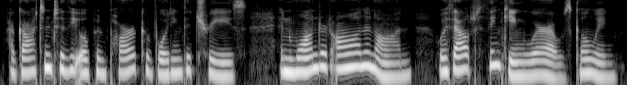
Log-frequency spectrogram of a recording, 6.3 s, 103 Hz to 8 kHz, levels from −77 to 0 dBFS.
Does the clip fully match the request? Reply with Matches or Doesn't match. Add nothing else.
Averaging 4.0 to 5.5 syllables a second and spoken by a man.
Doesn't match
